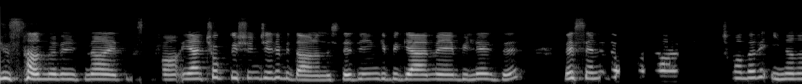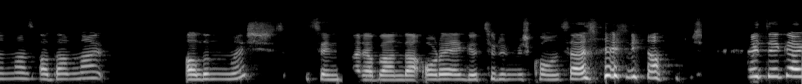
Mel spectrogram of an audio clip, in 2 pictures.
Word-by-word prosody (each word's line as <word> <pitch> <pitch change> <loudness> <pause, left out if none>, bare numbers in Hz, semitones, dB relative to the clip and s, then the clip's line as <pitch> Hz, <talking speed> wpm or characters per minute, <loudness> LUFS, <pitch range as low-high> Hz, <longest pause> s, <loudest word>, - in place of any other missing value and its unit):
insanları 245 -3 +2
ikna 235 0 -1
etmesi 230 0 -9
falan 230 0 -5
yani 255 +1 +1
çok 315 +1 -5
düşünceli 285 0 -5
bir 245 -4 -9
davranış 210 0 -4
dediğin 245 +3 -2
gibi 250 -1 -7
gelmeyebilirdi 230 +2 -1 0.4
ve 280 - +3
seni 280 -1 -5
de 300 +2 -7
o - - 0 0.3
kadar 320 0 -5 0.4
tutmaları 305 +3 -5
inanılmaz, 255 +1 -5
adamlar 250 +4 -1 0.8
alınmış 245 - +1
s 420 -2 -22 0.2
senin 225 -3 -1 0.2
arabanda, 210 0 +2
oraya 230 0 +4
götürülmüş 230 +1 -3
konserlerini 270 - +5
yapmış 295 - -1 0.5
ve 370 0 +6
tekrar 365 0 +8
250 Hz, 110 wpm, -23 LUFS, 230-290 Hz, 0.8 s, tekrar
